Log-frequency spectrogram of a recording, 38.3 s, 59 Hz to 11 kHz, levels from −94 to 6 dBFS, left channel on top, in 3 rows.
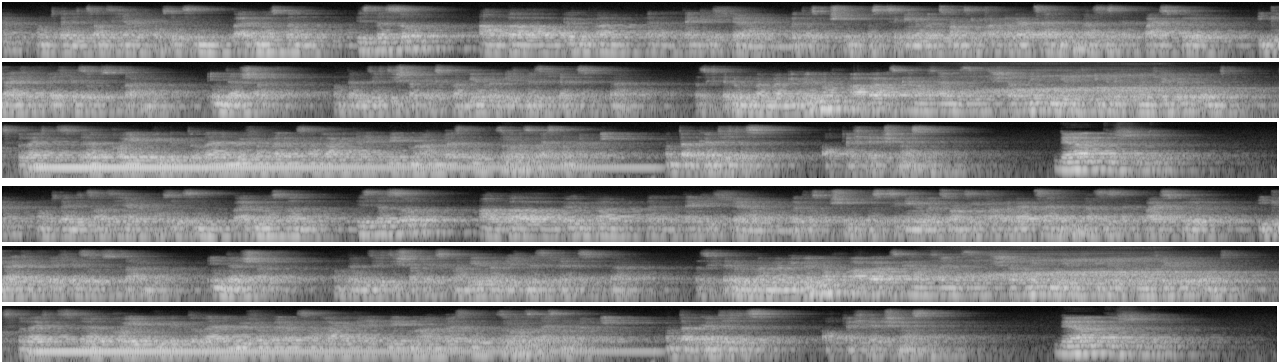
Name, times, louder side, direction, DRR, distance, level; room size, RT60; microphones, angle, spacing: voice 1, 0.3-3.1 3.5-4.2 4.8-12.0 12.6-14.3 14.8-15.4 16.1-19.0 19.7-24.9 25.7-31.6 32.2-33.1 33.7-34.8, left 1 dB, 30° left, -8 dB, 0.6 m, -23 dB
Breathing, 21.8-25.6, right 1 dB, 20° right, 1.3 m, -28 dB
Bass guitar, 25.8-32.0, left 2 dB, 35° right, 1.0 m, -24 dB
voice 2, 36.1-37.1, left 2 dB, 80° left, -4 dB, 0.7 m, -21 dB
2.8 x 2.1 x 4.1 m, 2.3 s
head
